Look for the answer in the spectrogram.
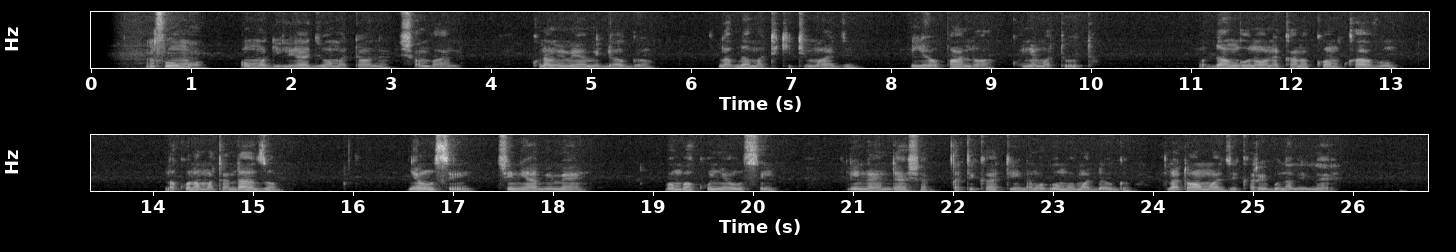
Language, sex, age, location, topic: Swahili, male, 25-35, Nairobi, agriculture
